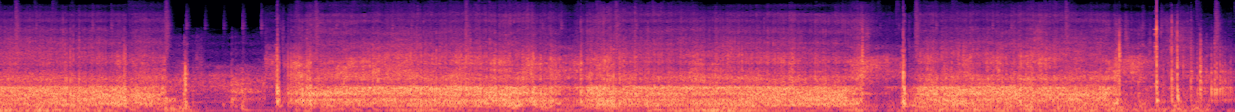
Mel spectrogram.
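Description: Skateboard wheels rolling on concrete with a steady rumble. The rolling cuts out twice, about two seconds in and again near nine seconds, as the board leaves the ground, and each gap ends with a sharp clack as it lands. A few more clacks come near the end.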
